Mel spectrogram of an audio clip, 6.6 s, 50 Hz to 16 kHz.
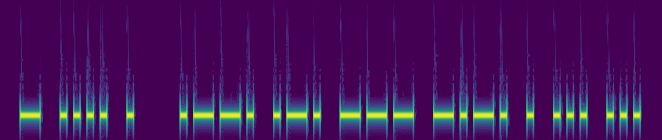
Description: Morse code, heard as a keyed tone, about 18 wpm, 700 Hz. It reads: THE PROCESS
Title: Speed-Racing - Sets of 3 Words 15wpm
